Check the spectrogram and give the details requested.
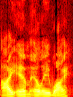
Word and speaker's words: Imlay: Imlay City is spelled IMLAY. Yes. That's not how you spell Emily.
